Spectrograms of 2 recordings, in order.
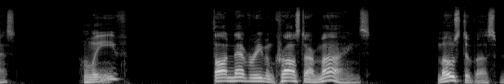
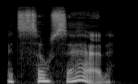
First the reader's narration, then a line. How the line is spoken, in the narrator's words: Susan sighed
